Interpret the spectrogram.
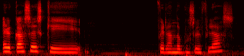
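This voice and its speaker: Soft background music plays as a young actress, in the role of a rattled film-crew woman, chats and teases while relating an eerie story in colloquial Castilian Spanish. The piece is a conversational interview in an audio fiction podcast, and her mood is uneasy but candid. She speaks unhurriedly in a clear, resonant mid-range voice with fairly even intonation, close to everyday speech.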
